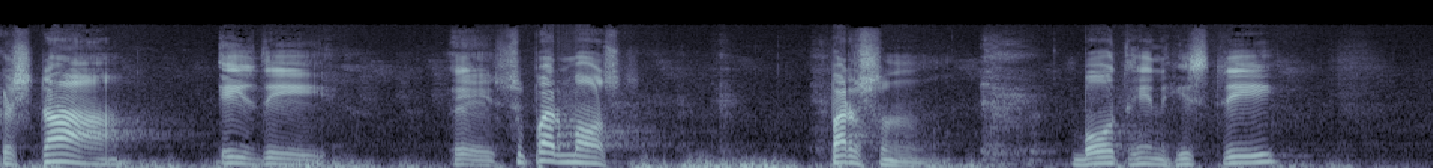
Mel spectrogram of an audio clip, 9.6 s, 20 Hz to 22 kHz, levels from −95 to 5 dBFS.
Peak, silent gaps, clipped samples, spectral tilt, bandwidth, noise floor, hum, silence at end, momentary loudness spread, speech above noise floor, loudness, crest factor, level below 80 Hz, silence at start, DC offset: -4 dBFS; none; under 0.1%; -3 dB/octave; 12 kHz; -53 dBFS; none; 0.5 s; 20 LU; 28 dB; -23 LUFS; 24 dB; -42 dBFS; 0 s; under 0.1%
